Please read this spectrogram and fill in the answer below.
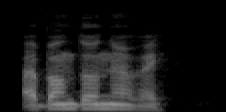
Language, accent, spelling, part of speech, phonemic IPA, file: French, France, abandonnerez, verb, /a.bɑ̃.dɔn.ʁe/, LL-Q150 (fra)-abandonnerez.wav
- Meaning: second-person plural future of abandonner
